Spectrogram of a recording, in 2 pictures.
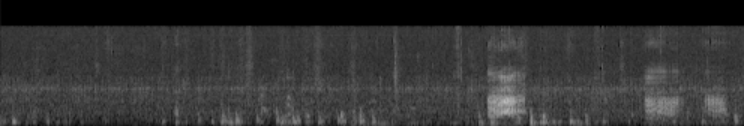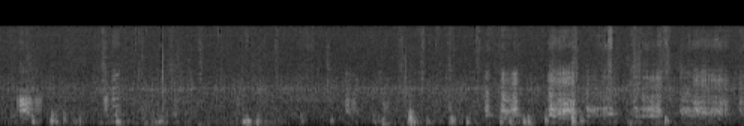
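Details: Sealyham Terriers Dunya and Amilcar in Kiev. Short rough growling bursts rise out of steady rustling and scuffling, the loudest near the middle, then several more scattered rasping outbursts follow over twenty seconds.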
